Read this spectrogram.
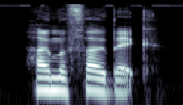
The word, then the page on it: homophobic: British English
